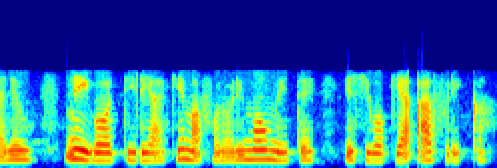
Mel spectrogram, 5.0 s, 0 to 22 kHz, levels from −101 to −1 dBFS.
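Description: At 4.07 s, right after "maumĩte gĩcigo", there are bit errors on a digital phone line. A small fraction of bits, roughly 0.15 percent, were flipped in the G.711 mu-law stream. Each flipped bit throws a single sample to a wrong value. On the waveform this appears as an isolated spike jutting from the trace. On the spectrogram it is a thin vertical line spanning the 250 Hz to 3.5 kHz telephone band.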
